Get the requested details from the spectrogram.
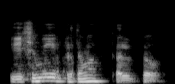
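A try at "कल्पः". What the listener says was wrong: Kalpaha. Even though it is kalpo, because we are breaking kalpaha, sandhicheda. Yeshame prathamaha kalpaha.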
